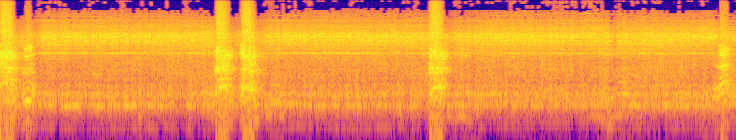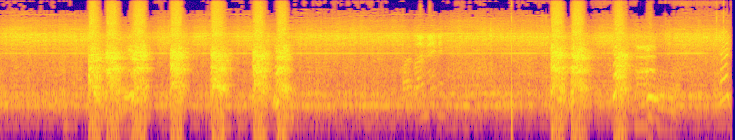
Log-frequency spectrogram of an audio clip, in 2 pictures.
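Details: Great Dane puppy indoors barking at a running vacuum cleaner's powerhead, treating it as an enemy; short sharp barks in scattered bursts, often paired or in quick runs of four or five, over the vacuum's steady motor whine.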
